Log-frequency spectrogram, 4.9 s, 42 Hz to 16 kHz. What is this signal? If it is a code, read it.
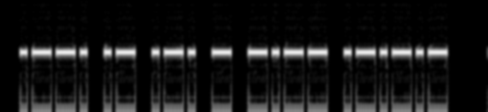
Morse code, heard as a keyed tone, about 20 wpm, 1000 Hz. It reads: PARTY.
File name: qotdfiles / 20wpm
